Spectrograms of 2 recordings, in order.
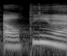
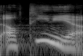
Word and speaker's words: Althena: Maraketsu says, I'm sorry if it's just a slip or if it's intentional, but I noticed that you pronounce Althena as Althenia a lot.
